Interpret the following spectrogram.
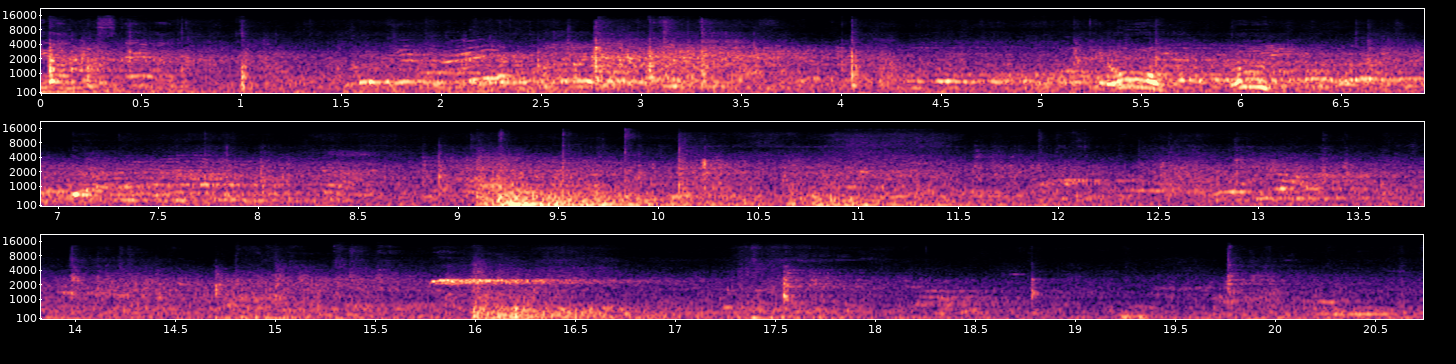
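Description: Indoor ice hockey rink during play: spectators' voices and shouts over the hall's echo, and heavy thuds of pucks or players hitting the boards, loudest about nine seconds in. A short, steady referee's whistle sounds about sixteen seconds in, stopping play.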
